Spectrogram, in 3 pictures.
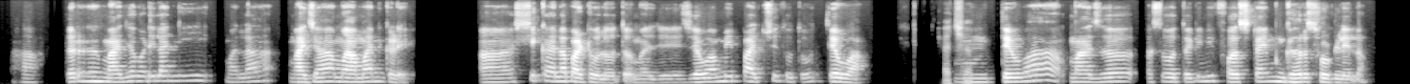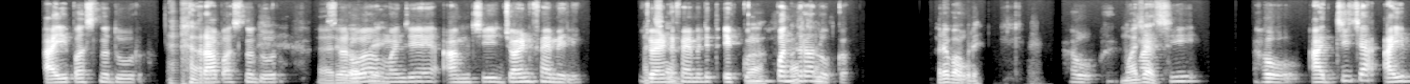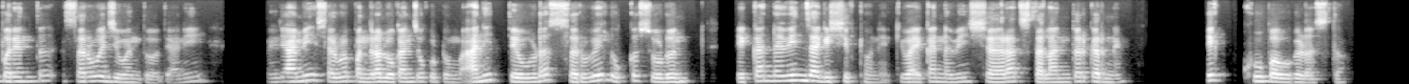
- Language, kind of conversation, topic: Marathi, podcast, कधी तुम्ही गाव किंवा शहर बदलून आयुष्याला नवी सुरुवात केली आहे का?
- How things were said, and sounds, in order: in English: "फर्स्ट"; chuckle; in English: "जॉइंट फॅमिली. जॉइंट फॅमिलीत"; surprised: "अरे बापरे!"; other background noise; in English: "शिफ्ट"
